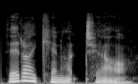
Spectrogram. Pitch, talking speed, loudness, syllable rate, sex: 105 Hz, 175 wpm, -16 LUFS, 3.7 syllables/s, male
